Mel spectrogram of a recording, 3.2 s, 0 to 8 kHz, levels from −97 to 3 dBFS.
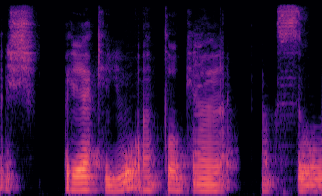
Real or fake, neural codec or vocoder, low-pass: fake; codec, 44.1 kHz, 1.7 kbps, Pupu-Codec; 7.2 kHz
